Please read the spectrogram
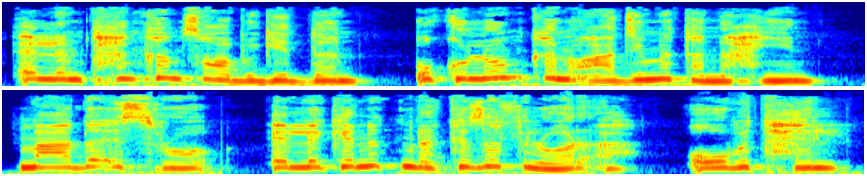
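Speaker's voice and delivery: ordinary delivery, nothing marked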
